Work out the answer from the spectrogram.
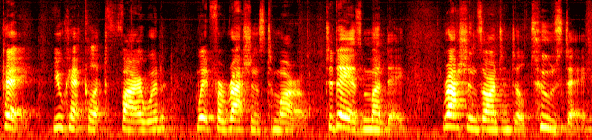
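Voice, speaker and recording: A woman playing a callous, bossy official and overseer in an amateur puppet show, speaking in a brisk, commanding way. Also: mid-range voice, pushed and bright, slightly rough. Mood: stern.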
